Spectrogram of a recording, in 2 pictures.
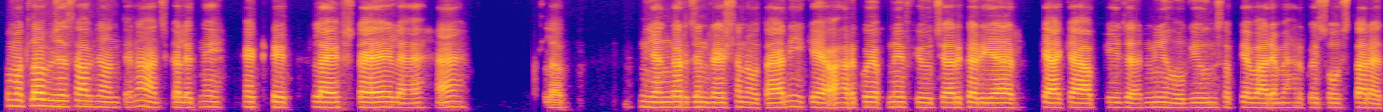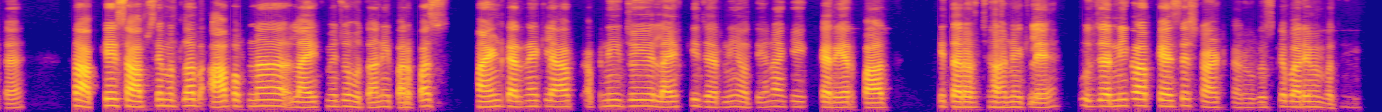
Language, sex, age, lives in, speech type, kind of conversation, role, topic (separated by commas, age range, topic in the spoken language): Hindi, male, 18-19, India, conversation, podcast, host, Tum apna purpose dhoondhne ki journey kaise start karoge?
